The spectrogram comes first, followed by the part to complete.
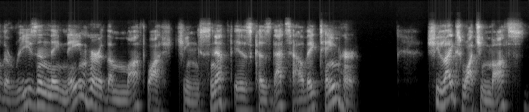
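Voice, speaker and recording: An English teacher reads a rhyming children's book aloud in a very animated, medium-pitched, slightly rough voice. His sing-song delivery rises and falls, stretching out key words for emphasis, and the recording is somewhat dull and lo-fi.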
